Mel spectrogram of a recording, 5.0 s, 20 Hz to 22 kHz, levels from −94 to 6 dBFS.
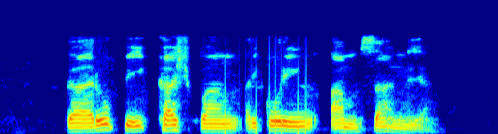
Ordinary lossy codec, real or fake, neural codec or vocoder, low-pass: Opus, 24 kbps; real; none; 7.2 kHz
